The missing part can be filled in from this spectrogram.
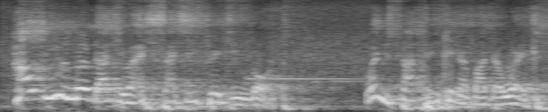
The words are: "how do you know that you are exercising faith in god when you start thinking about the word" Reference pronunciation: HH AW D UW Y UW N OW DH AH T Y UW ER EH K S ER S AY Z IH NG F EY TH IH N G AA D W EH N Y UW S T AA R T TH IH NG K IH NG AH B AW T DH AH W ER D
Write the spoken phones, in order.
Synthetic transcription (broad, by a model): HH AW D UW Y UW N OW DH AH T Y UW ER EH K S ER S AY S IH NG F EY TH IH N G AA D W EH N Y UW S T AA T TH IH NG K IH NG AH B AW T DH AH W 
